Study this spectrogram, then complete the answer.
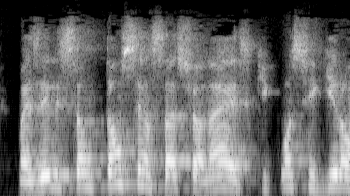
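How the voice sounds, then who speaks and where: Pitch variation is ordinary as a man talks. He keeps a moderate pace. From Brazil, Belo Horizonte (Minas Gerais). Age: 50s. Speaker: lawyer and radio broadcaster, local political candidate. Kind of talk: interview. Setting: Instagram live video call.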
